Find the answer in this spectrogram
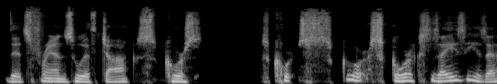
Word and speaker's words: Scorsese: a friend that's that's friends with John Coror Scorsese. Is that how you say it?" The the producer out there in California and he said, "I need to do Martin Scorsese.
